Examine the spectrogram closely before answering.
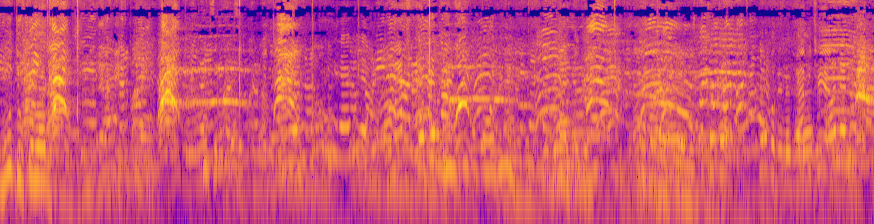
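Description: A group of women and children sing and cheer loudly close by.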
